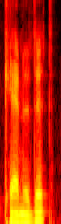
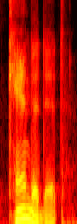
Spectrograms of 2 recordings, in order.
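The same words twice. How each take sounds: First: The first D sound is left out. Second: The first D sound is clearly said. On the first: The speaker calls it wrong. "They just forget that D? ... if you're saying that too fast, I could see candidate" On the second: The speaker calls it right. "But it's a candidate"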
